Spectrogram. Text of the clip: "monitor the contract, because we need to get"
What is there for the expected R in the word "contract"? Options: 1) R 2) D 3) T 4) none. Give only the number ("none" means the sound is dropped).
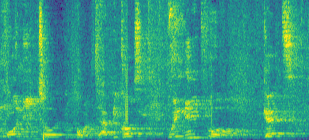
4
